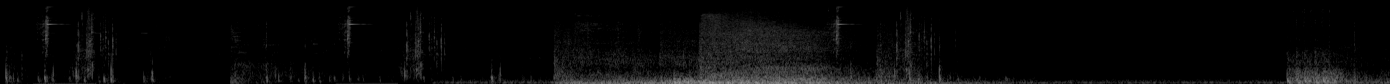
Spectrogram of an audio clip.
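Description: Footsteps run across hard ground.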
